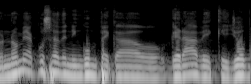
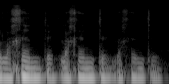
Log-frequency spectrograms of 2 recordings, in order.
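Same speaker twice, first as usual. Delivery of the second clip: fading repetition; 4 semitones lower, 8 dB quieter, much slower than usual. Real, not acted.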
